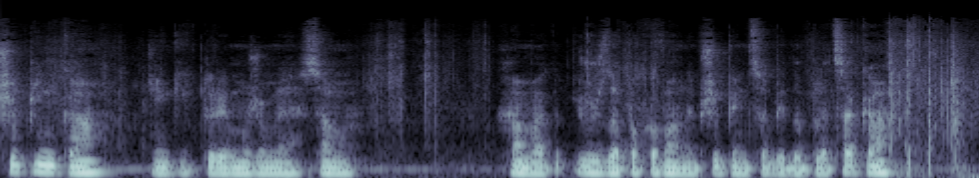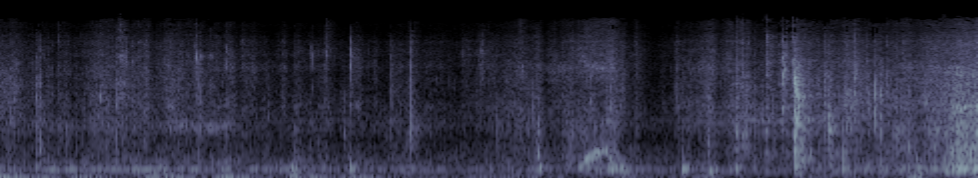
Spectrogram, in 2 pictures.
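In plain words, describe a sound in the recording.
Fabric rustles as it is handled.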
